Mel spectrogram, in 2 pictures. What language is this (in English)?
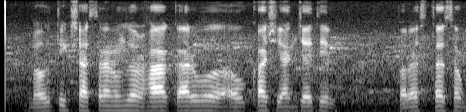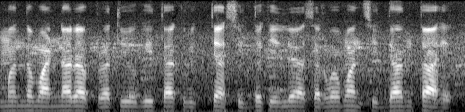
Marathi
